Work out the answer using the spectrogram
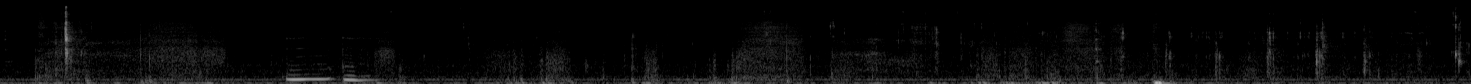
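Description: Chewing and biting into a chicken burrito, with small wet mouth clicks and soft tortilla rustling. A brief hummed sound comes about three seconds in, and a single low thump near the end.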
